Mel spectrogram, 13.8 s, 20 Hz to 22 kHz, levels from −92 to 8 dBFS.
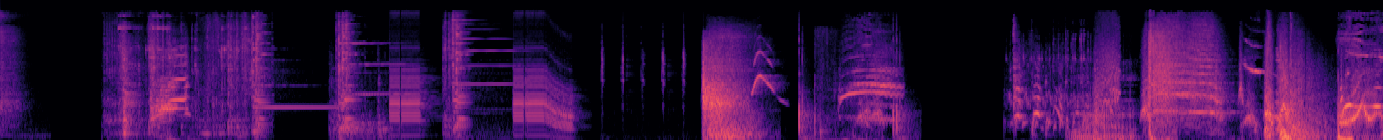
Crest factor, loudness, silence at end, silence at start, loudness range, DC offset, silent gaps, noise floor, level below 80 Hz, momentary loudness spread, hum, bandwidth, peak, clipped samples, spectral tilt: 22 dB; -32 LUFS; 0 s; 0 s; 9 LU; under 0.1%; 0.53-0.98 s, 5.94-6.00 s, 9.24-10.01 s; -60 dBFS; -44 dBFS; 20 LU; none; 16.5 kHz; -12 dBFS; under 0.1%; -3.5 dB/octave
